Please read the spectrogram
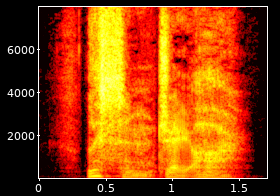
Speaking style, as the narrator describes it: Ermgard whispered harshly in his ear

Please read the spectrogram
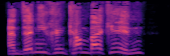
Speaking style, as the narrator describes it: he shouted after her

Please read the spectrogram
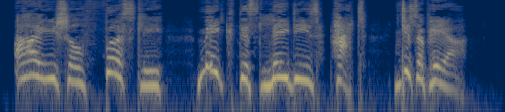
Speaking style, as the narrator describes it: cried the king

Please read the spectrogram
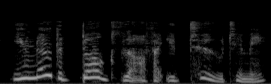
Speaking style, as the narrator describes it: said George earnestly

